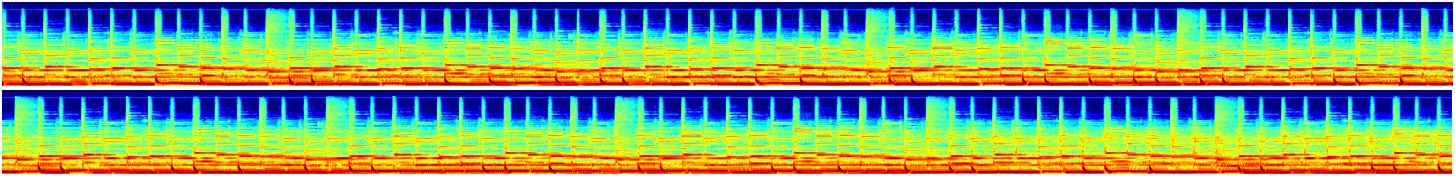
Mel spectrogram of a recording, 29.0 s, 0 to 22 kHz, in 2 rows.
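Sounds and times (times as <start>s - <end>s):
mobile ringtone: 0.0s - 29.0s.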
